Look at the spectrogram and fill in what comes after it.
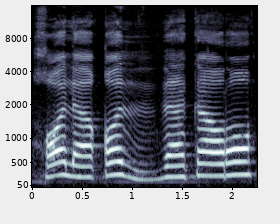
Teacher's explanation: خلق الذکر، کاف کا میں نے آپ کو بیچ میں اس لیے بتایا کہ باریک پڑھیں گے، کہ اکثر ایسا ہوتا ہے کہ 2 حرف جہاں موٹے پڑھے جائیں تو بیچ کا حرف ہم سے موٹا ہو جاتا ہے، تو ہمیں کاف کو موٹا نہیں کرنا، قوف اور را پہ زبر ہے اس وجہ سے موٹا پڑھا جائے گا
